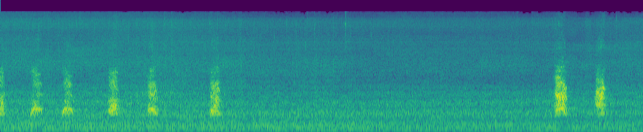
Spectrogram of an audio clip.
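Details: Milli, a Border Collie, barking at the waves on a beach: sharp, loud barks, five in the first three seconds, then a pause and two more near the end, over a steady low wash of surf.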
